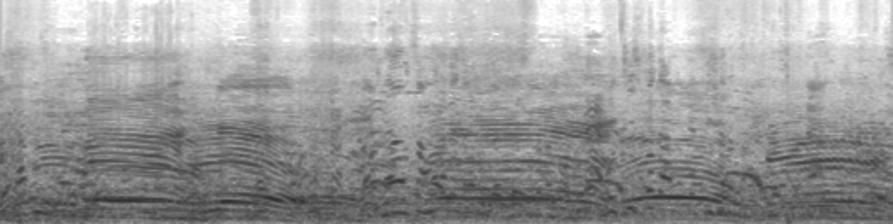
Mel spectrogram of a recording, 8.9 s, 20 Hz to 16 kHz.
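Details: Several small Sahiwal bull calves being sold to farmers near Dhaka, February 2025, call out in repeated rising-and-falling moos, one after another, over a steady murmur of male voices.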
